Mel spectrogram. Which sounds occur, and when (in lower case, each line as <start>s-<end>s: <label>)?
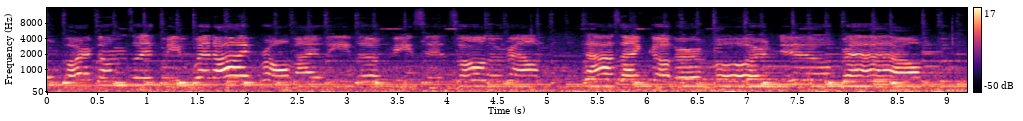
0.0s-4.9s: female singing
0.0s-9.2s: music
5.3s-9.2s: female singing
